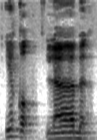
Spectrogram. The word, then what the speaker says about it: iklab: harfi gelirse ne olur İklap diyoruz asıl okunuşu iklab iklab demek yani kalp etmek kalp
